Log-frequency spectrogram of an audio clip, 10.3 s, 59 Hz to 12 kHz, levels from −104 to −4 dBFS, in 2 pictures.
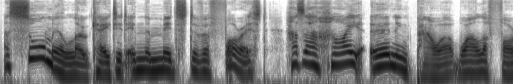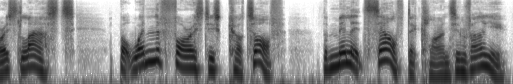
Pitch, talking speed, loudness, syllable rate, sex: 155 Hz, 180 wpm, -20 LUFS, 4.9 syllables/s, male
